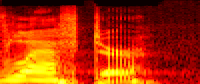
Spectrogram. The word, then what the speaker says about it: laughter: But slaughter, S-L-A-U-G-H-T-E-R. How and why is that? But what's even more interesting, if you take the S off of slaughter, you have laughter. Yeah, L-A-U-G-H-T-E-R. Now the G-H is pronounced as F, and A-U is not pronounced ah, but it's pronounced at.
